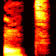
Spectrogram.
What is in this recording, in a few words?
"ante", French; pronunciation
